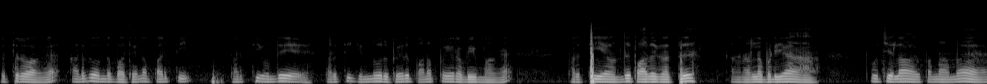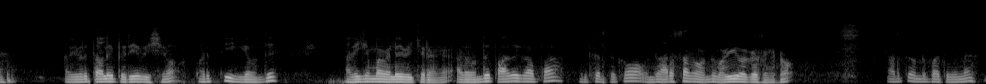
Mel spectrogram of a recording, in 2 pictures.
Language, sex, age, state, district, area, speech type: Tamil, male, 45-60, Tamil Nadu, Tiruvarur, rural, spontaneous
